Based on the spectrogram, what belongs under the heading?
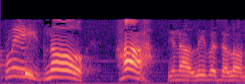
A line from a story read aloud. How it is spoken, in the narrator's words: he put his hand up and yell out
